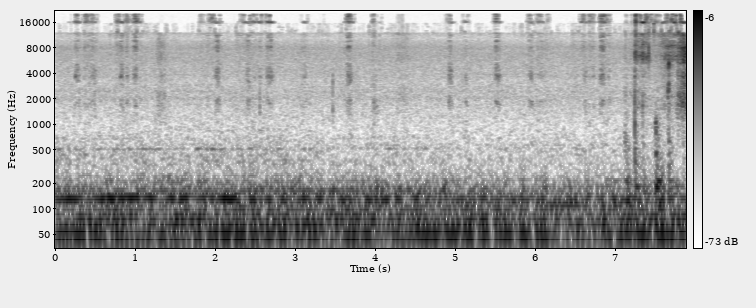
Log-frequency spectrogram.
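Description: A pen scratches and glides across the page of a Hobonichi Cousin paper planner in a quiet room, a soft, continuous writing rustle close to the microphone with a few light taps near the end.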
